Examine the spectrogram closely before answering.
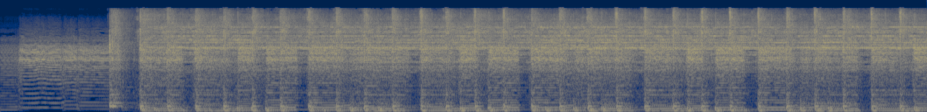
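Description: A psychedelic jangle rock song: a brief soft sustained intro, then the full band crashes in with bright strummed guitars and a steady driving drumbeat, loud and dense throughout, no vocals yet.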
